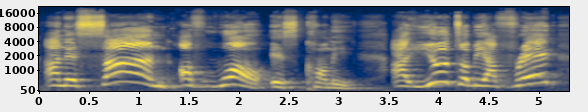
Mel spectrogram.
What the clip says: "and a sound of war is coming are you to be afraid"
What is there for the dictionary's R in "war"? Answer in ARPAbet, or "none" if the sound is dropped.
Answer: L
